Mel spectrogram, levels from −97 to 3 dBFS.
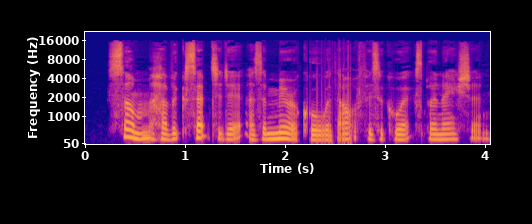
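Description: From 2.22 to 2.67 s, the processor falls behind and misses a run of its audio buffer deadlines, producing processor overload crackle. Each missed block comes out as a short hole of silence with abrupt edges. The gaps are spaced closely enough to suggest buffers of around 10 ms, with something like twenty of them dropped. Over this stretch of speech they merge into a dense, gritty tearing that sits on top of the sound and stops once the load eases.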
